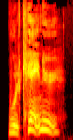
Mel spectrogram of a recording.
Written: vulkanø

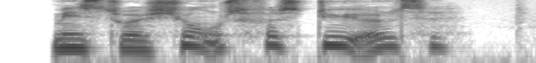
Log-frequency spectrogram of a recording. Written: menstruationsforstyrrelse

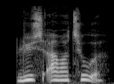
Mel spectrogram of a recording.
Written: lysarmatur

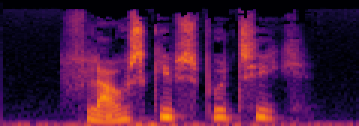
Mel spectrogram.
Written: flagskibsbutik

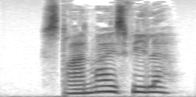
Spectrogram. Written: strandvejsvilla

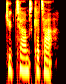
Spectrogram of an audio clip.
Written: TYKTARMSKATAR

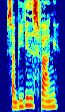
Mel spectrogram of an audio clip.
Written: samvittighedsfange

